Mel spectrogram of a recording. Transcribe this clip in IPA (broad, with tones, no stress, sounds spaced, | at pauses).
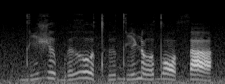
d̪ i˩˥ ʒ ɘ˥˩ b ɘ˩˥ ɣ ɤ˥˩ tʰ ɨ˩˥ d̪ i˩˥ ɳ ɤ˩˥ d̪ ɔ˥˩ θ a˥˩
